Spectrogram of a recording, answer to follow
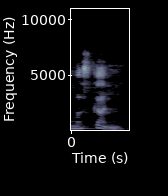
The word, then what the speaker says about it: Mascagni: Caballería Rusticana de Mascagni, que se pronuncia algo así como Mascagni, ese es el autor.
